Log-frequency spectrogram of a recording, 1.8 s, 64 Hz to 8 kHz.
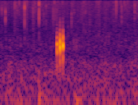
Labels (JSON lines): {"label": "biophony, damselfish", "recorder": "SoundTrap 500"}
